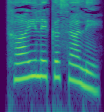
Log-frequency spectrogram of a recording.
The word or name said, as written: ಕಾಯಿಲೆಕಸಾಲೆ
